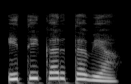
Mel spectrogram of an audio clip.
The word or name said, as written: ಇತಿಕರ್ತವ್ಯ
